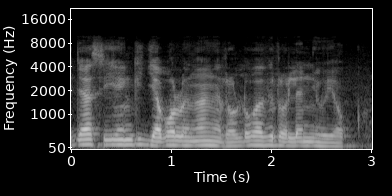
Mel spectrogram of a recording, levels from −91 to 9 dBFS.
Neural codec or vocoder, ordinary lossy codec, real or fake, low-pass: vocoder, 44.1 kHz, 128 mel bands, Pupu-Vocoder; none; fake; 9.9 kHz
